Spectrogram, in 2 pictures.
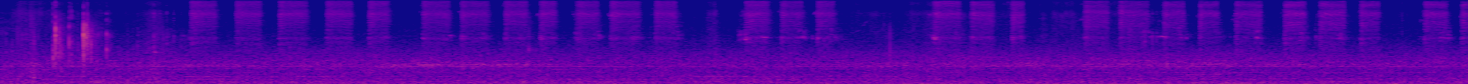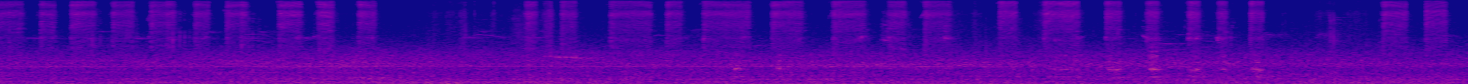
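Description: Aerosol spray can of primer spraying in many short on-and-off sprays onto the metal dolly brackets.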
